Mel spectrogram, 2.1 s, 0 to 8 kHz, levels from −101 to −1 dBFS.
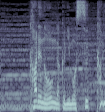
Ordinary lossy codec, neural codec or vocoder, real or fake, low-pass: none; none; real; none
